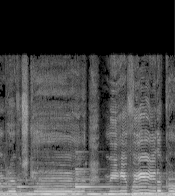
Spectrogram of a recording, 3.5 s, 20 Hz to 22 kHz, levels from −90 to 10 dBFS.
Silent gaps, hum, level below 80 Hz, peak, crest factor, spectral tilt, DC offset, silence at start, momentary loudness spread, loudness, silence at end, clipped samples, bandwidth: none; none; -48 dBFS; 0 dBFS; 14 dB; -5 dB/octave; under 0.1%; 0 s; 6 LU; -13 LUFS; 0 s; under 0.1%; 16.5 kHz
